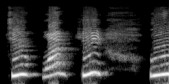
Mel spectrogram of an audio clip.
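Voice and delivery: high, loud countdown into a shouted roared. Shown as a demonstration. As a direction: shout it with the class. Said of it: "you have to say it so loud".

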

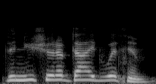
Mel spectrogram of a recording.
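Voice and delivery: high, wild reproach; heedless, impassioned woman's outburst; cried out. A narrator's reading. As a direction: cry it at him, pitched high. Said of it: "she cried".

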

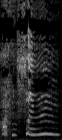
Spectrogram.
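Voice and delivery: mock healed cry.

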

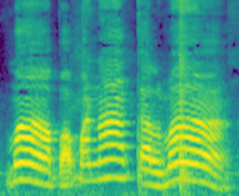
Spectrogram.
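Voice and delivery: mock the kid whining to mum, drawn out; imitating whiny child. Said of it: "Kalau dulu waktu kecil gitu".

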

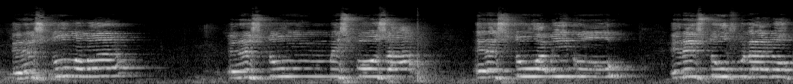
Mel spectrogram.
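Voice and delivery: high, drawn-out calling; hammed-up searching call; calling out questioningly. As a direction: call across the water, unsure who it is. Mock calling to wrong people.

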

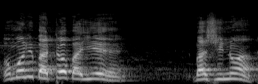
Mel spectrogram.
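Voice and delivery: usual speaking voice

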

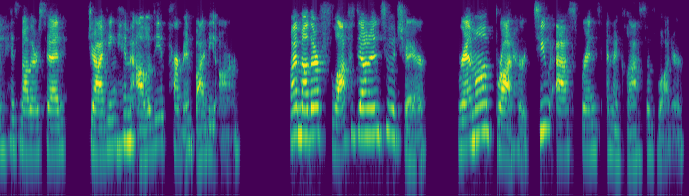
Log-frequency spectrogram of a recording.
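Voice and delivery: usual speaking voice

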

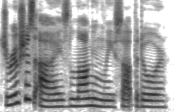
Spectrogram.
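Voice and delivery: ordinary delivery, nothing marked

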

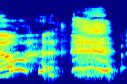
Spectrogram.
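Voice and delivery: high burst of laughter; laughing. Real, not acted. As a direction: crack up laughing. Laughing at radio story.

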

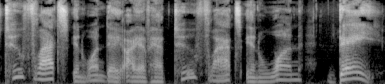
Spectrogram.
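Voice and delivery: exasperated guy. Retold or imitated. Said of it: "And he says".

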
